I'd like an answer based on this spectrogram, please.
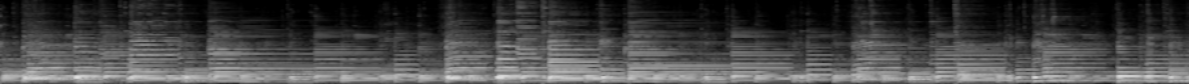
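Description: Intro music played on acoustic guitar, with plucked and strummed notes at a lively pace.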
